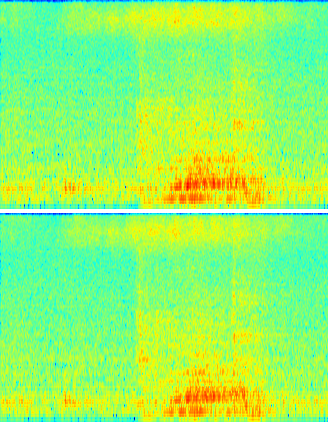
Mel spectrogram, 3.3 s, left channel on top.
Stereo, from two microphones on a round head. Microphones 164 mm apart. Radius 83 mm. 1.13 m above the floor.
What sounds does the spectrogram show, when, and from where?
0.0 s an insect: 5° right (ahead or behind), 2 m
1.4 s a drawer: 70° right (ahead or behind), 2.5 m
